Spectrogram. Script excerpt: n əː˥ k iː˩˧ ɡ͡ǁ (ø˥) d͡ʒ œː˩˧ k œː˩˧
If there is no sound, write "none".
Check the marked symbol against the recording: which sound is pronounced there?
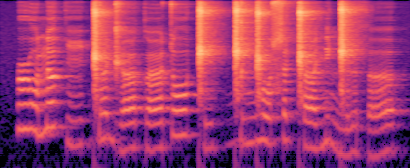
œ˥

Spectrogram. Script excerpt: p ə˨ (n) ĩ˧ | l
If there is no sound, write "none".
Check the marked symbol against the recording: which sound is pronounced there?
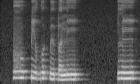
n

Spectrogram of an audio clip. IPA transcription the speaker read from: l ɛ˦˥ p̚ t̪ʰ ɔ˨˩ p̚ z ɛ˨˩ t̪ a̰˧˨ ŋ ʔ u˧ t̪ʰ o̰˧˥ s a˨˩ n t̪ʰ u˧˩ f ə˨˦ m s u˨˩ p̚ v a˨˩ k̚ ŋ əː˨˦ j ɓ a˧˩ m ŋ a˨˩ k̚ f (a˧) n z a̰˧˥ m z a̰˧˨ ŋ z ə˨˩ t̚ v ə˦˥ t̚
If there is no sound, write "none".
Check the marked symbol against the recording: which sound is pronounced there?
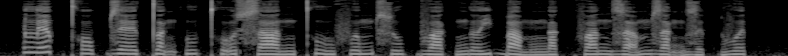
a˧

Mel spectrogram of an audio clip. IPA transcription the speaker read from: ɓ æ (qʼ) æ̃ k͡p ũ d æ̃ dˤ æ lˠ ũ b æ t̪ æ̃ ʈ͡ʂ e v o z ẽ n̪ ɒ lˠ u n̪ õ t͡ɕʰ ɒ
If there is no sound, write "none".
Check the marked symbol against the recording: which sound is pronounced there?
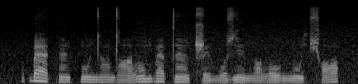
k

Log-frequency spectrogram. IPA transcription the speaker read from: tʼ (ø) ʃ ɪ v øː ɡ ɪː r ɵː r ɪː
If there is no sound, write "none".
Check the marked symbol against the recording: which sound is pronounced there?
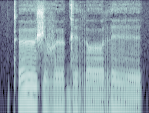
øː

